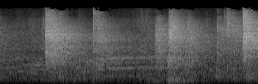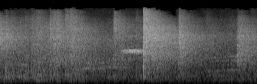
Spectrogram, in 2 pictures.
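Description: Inline roller hockey play: sharp clacks of sticks and puck, about six in ten seconds, each trailing off in the rink hall's reverberation.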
